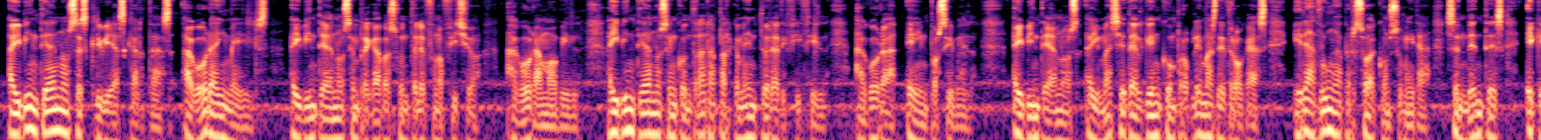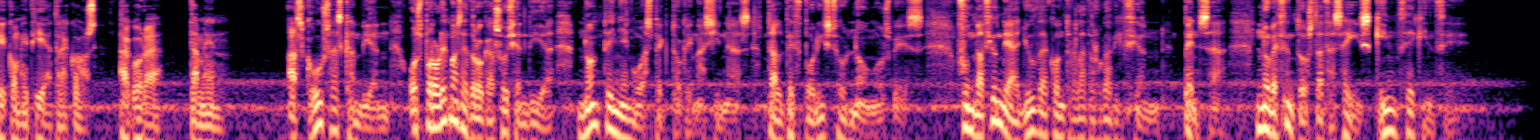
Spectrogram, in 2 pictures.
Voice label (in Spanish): Campañas Gallego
